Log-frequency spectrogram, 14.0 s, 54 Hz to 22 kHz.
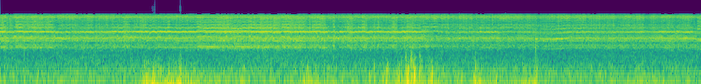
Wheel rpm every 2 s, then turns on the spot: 200, 200, 200, 200, 200, 190, 190.
none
